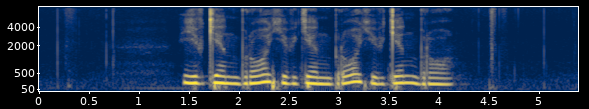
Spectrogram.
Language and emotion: Russian, neutral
